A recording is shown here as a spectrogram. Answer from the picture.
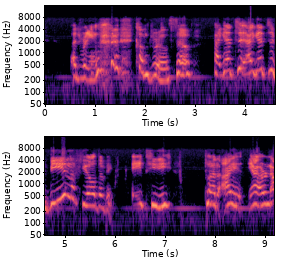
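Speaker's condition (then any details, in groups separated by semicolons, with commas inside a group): Cerebral palsy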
